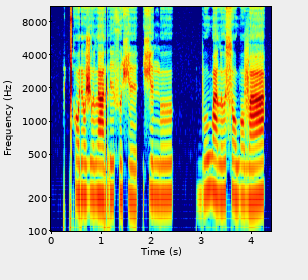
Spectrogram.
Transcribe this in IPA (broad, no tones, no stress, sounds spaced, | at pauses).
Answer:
ǁʰ ɔ ɾʲ ɔ ʒ ɵ l a r i θ ɵ ç e | ç e ŋ ɵ | b o w a l ɵ s ɔ w ɔ v a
